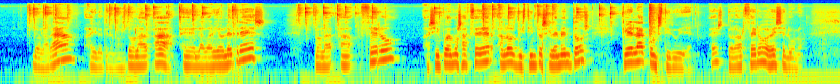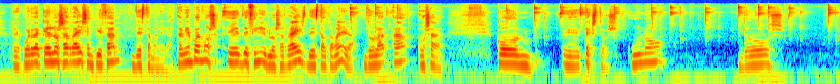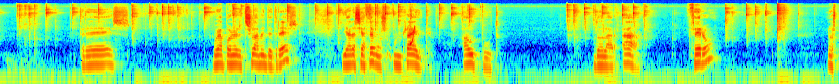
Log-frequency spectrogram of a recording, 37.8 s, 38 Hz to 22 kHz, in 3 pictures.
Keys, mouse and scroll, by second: 0.6-9.7 typing, 19.4-28.7 typing, 29.5 Return, 29.9-32.5 typing, 34.7 typing, 36.6-37.3 typing.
